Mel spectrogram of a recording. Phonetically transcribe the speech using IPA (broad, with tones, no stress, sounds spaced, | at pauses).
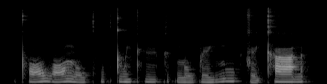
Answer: pʰ ɔː˨˥ w ɔː˨˥ ŋ o˨ w kʷʰ ɪ˨ k̚ t̪ uː˨ j pʰ yː˨ k ɪ˨ k̚ n̪ o˨ w p e˨˧ j ŋ uː˥ k̚ s e˨˩ j kʰ aː˥ n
